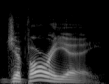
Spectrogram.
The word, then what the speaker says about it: Javari: Okay, and incidentally, I asked about this pronunciation. This is unusual here. This is Javarie.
